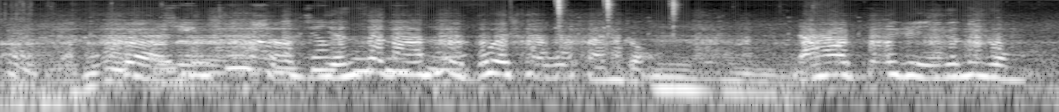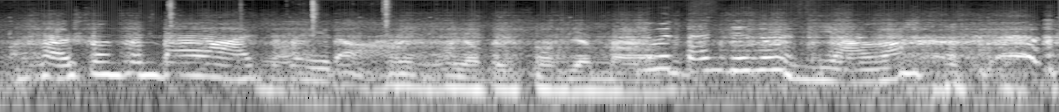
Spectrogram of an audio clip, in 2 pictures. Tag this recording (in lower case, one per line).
speech
car
vehicle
